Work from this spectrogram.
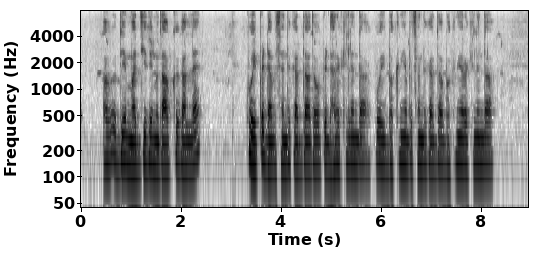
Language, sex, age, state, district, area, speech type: Dogri, male, 60+, Jammu and Kashmir, Udhampur, rural, spontaneous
